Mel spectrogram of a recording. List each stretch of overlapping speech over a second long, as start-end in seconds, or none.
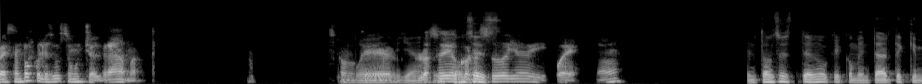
3.4-5.0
